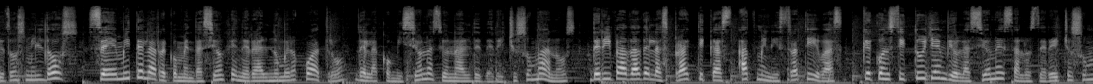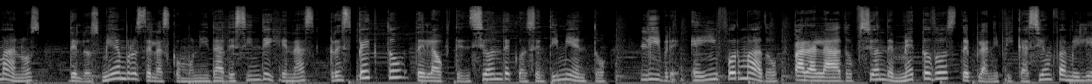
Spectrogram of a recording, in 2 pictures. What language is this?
Spanish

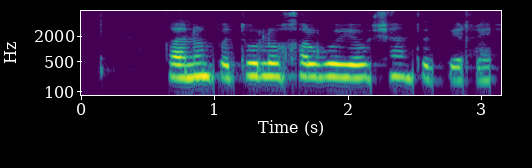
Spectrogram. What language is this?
Pashto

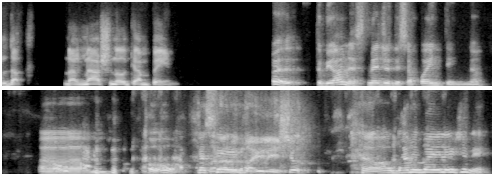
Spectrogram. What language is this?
Filipino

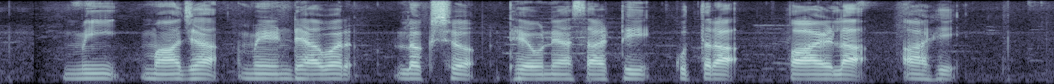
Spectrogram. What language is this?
Marathi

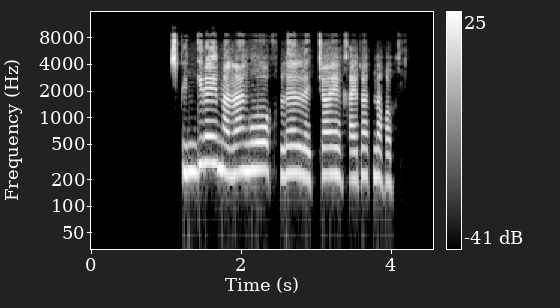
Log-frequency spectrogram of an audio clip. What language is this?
Pashto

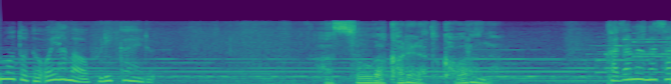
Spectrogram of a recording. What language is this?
Japanese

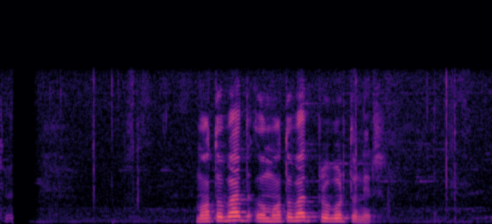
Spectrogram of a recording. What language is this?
Bangla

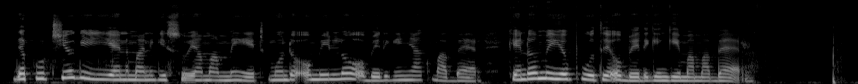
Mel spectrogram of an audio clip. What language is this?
Luo (Kenya and Tanzania)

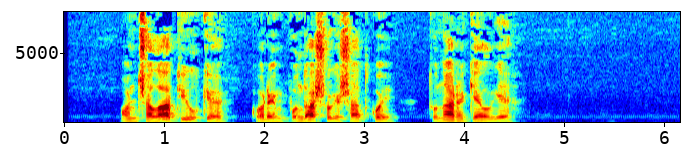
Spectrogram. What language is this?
Mari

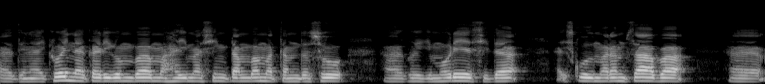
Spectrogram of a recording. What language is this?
Manipuri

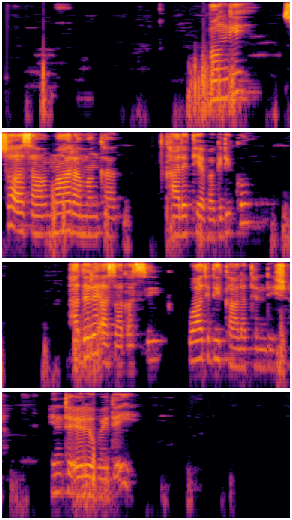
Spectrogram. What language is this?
Wolaytta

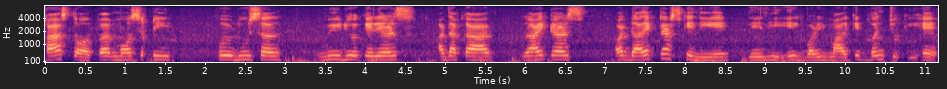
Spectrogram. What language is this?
Urdu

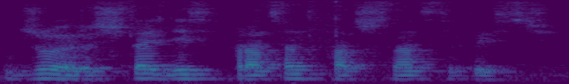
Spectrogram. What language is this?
Russian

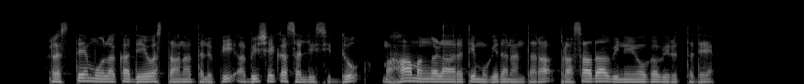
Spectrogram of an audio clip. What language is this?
Kannada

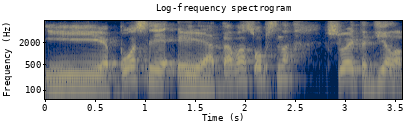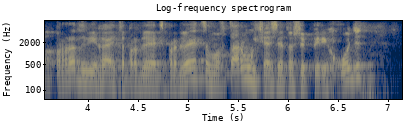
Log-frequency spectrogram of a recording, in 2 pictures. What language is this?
Russian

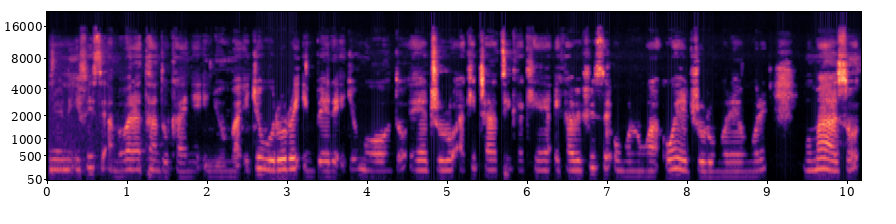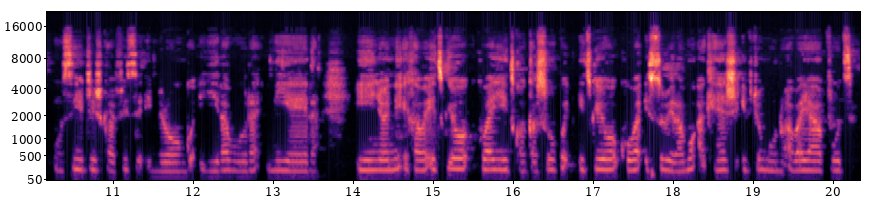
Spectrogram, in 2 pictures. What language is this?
Rundi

